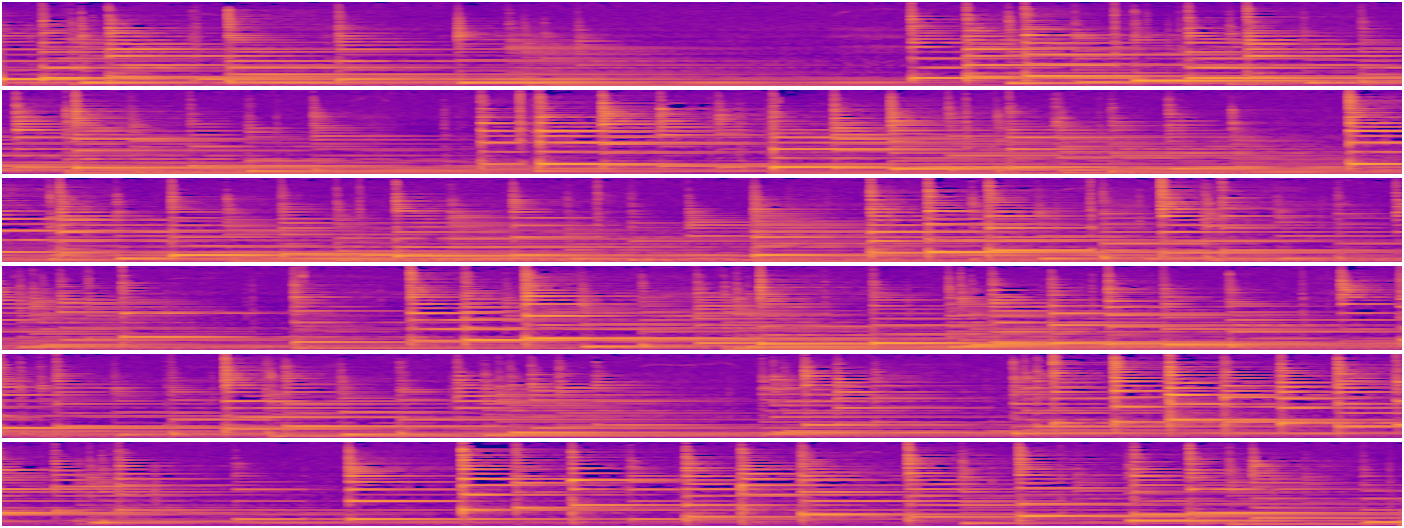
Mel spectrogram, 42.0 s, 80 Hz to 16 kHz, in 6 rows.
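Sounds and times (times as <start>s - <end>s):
solo harp melody: 0.0s - 42.0s.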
